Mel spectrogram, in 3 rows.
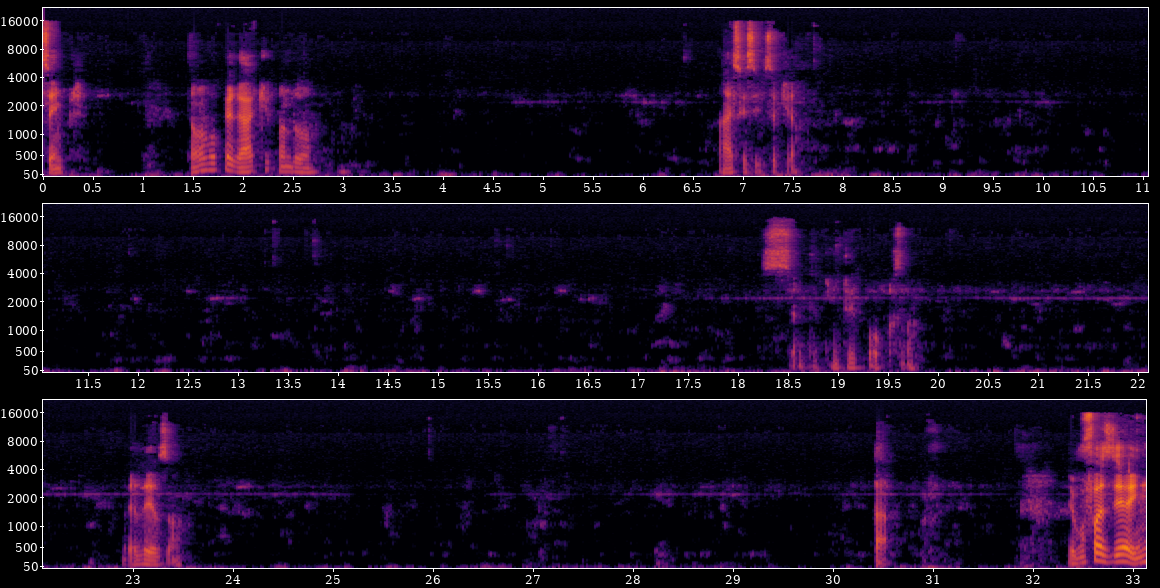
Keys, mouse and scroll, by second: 0.7 space, 1.5 click, 7.6 click, 9.2 click, 13.3 click, 13.7 click, 15.6 click, 16.1 click, 20.1 click, 27.2 click, 28.9 click.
